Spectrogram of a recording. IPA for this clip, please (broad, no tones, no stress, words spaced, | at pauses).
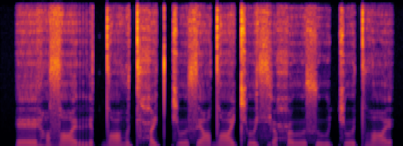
ɛːɦɪ zˤɛːritʲdˤoːðˤutʲ ħitʲcʊːsɛː dˤɛːcʰʊːsʲʊː ħʊːsuː cʊːtʲðˤɛ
